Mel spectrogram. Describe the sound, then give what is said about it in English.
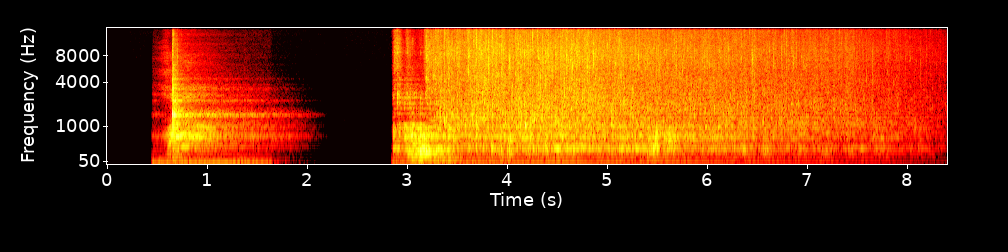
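A broken toilet flushes and will not stop running, a loud continuous rush of water that fades slowly without ending; a brief sharp knock comes first, then a short silence. “トイレが壊れました。 水が流れませんか？ いいえ、水が止まりません。”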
